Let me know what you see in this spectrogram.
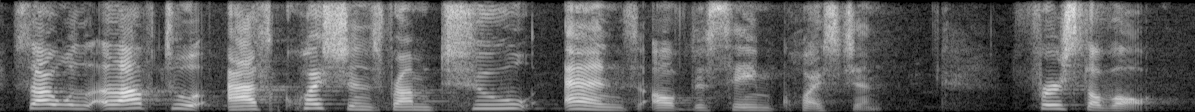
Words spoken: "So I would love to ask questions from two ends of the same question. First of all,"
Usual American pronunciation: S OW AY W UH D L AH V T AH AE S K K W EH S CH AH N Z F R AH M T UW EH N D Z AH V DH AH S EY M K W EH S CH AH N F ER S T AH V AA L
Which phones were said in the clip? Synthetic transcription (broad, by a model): S OW AY W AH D L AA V T AH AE S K K W EH S CH AH N Z F R AH M T UW EH N D Z AH V DH AH S EY M K W EH S CH AH N F ER S T AH V AA L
